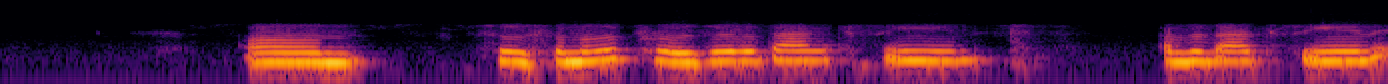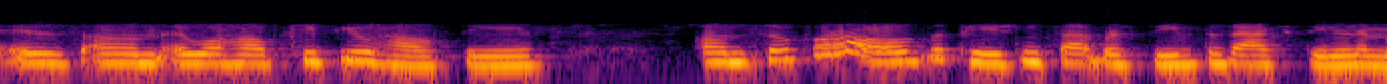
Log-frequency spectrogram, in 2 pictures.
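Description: A young woman speaks calmly through an online call.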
